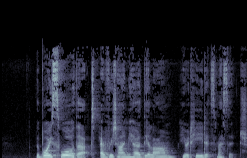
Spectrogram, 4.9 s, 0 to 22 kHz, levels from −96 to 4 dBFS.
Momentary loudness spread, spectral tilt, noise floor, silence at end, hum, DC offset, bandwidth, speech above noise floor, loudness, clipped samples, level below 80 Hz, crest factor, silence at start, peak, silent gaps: 12 LU; -4.5 dB/octave; -75 dBFS; 0 s; none; under 0.1%; 16 kHz; 48 dB; -27 LUFS; under 0.1%; -66 dBFS; 18 dB; 0.7 s; -10 dBFS; none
